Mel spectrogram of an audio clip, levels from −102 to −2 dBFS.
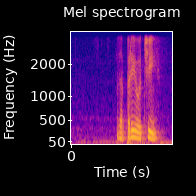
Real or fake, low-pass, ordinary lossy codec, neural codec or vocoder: real; 3.6 kHz; none; none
